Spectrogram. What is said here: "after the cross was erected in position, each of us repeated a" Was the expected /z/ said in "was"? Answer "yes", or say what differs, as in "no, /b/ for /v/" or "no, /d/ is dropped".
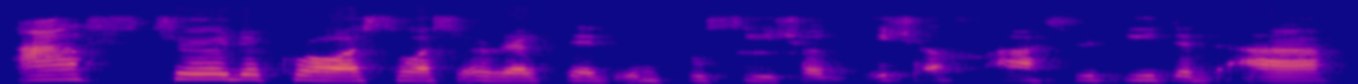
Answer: no, /s/ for /z/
